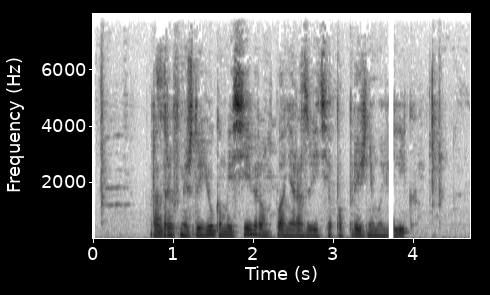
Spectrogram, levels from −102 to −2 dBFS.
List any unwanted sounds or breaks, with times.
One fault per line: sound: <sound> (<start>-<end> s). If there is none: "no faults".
sound: dropout (3.7-3.8 s)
